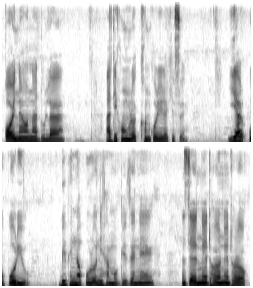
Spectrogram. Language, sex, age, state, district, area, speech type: Assamese, male, 30-45, Assam, Lakhimpur, rural, spontaneous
